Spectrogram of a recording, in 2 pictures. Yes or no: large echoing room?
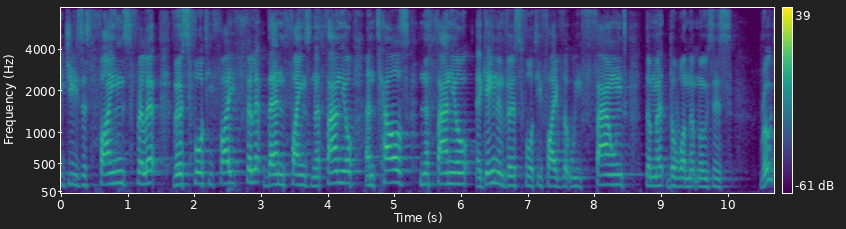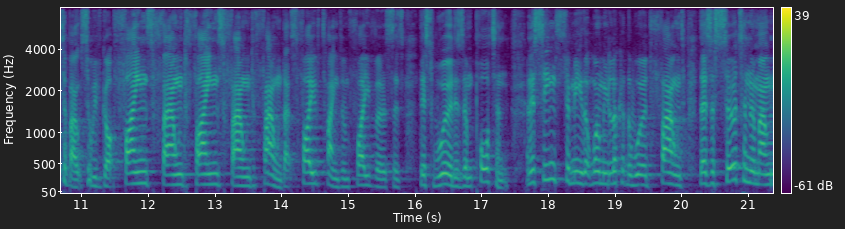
yes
